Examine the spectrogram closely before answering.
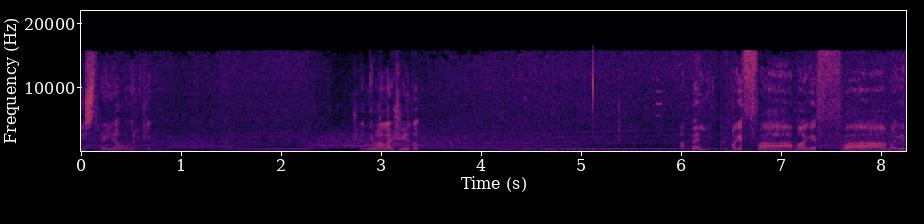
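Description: A small kart engine buzzes close by, its pitch rising and dropping as it revs.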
